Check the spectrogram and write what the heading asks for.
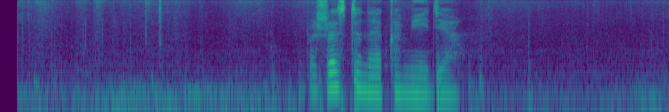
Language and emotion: Russian, neutral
